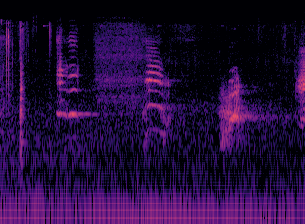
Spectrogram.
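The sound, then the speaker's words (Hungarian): Recorded cat meows play from a dedicated button on a device: a few short, separate meows with clear tonal harmonics, spaced out over a steady background hiss. “hogy külön gomb van a nyávogáshoz. Tehát, hogy bármikor lehet nyávogni a cicával.”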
